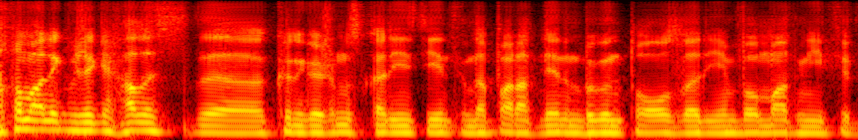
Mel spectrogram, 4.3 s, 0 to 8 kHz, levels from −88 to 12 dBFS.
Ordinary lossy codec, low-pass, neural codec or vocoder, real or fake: none; none; codec, 16 kHz, about 1 kbps, DyCAST, with the encoder's durations; fake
